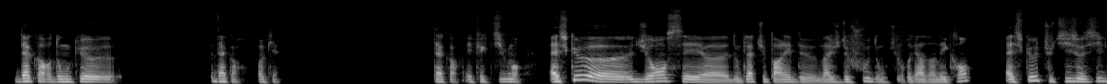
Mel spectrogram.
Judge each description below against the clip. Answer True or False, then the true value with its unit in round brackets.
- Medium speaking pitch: False (120 Hz)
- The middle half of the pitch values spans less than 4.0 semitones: True (3.6 semitones)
